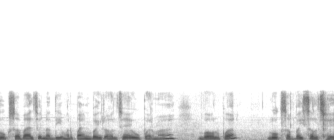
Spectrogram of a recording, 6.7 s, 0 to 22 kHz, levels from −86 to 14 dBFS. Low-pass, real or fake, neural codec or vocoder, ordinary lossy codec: none; real; none; none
